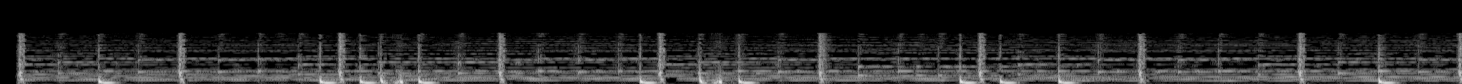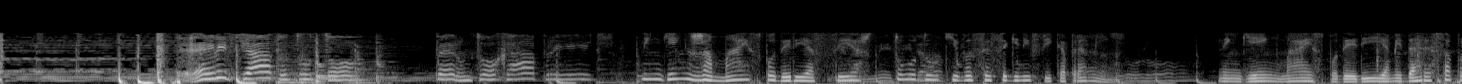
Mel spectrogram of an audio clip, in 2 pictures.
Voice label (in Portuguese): ROMANTICA F; Telemensagens; Românticas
